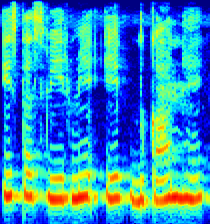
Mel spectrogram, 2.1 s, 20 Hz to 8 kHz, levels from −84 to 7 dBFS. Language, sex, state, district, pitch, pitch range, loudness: Hindi, female, Uttar Pradesh, Lucknow, 260 Hz, 255-275 Hz, -10 LUFS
